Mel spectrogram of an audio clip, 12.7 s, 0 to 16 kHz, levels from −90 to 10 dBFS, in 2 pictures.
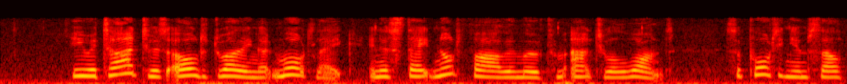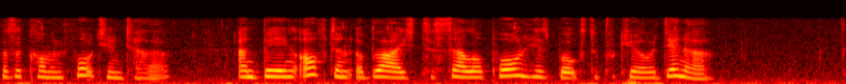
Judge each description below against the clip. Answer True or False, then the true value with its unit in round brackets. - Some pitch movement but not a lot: True (3.1 semitones)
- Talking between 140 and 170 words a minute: False (180 wpm)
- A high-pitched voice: True (235 Hz)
